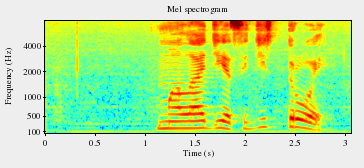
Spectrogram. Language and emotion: Russian, positive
